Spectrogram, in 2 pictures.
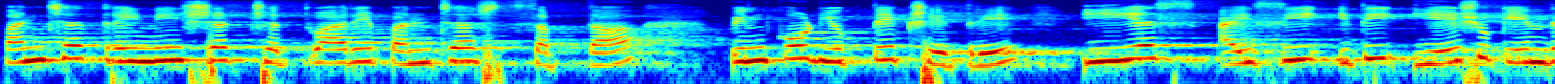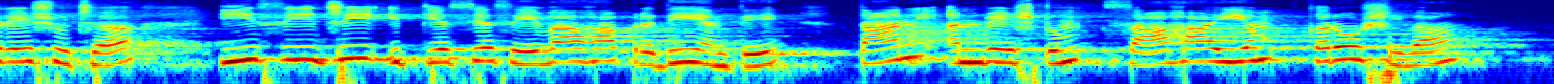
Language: Sanskrit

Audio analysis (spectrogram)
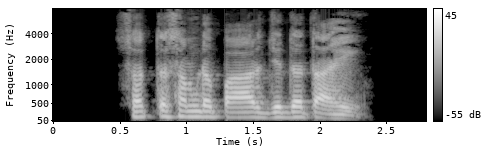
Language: Sindhi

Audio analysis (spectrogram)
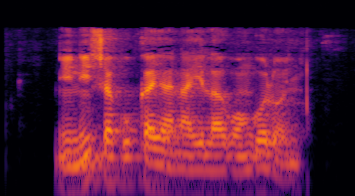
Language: Taita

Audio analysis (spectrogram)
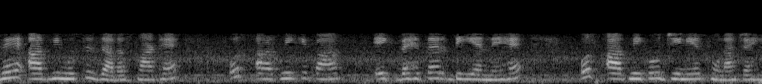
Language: Hindi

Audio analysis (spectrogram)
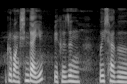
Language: Bodo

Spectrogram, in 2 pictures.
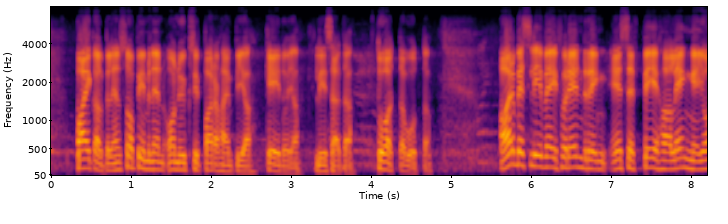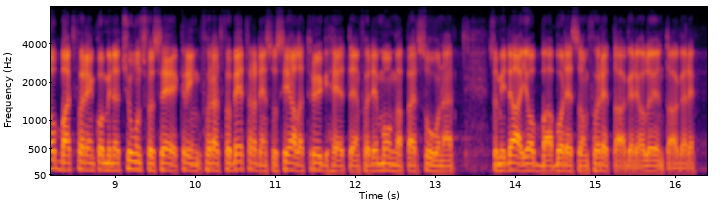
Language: Finnish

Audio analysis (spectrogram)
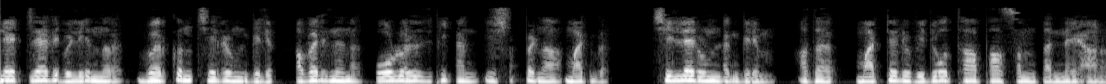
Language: Malayalam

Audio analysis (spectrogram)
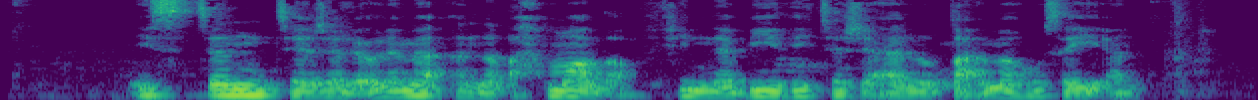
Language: Arabic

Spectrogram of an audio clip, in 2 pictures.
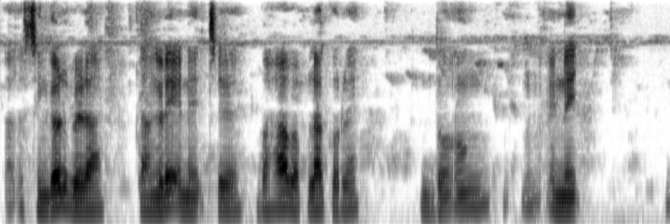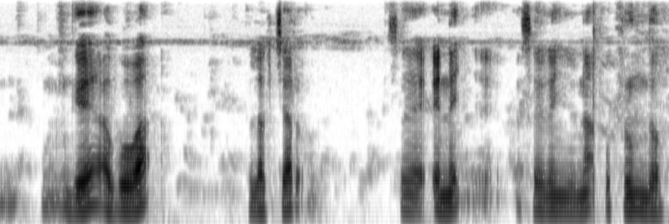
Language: Santali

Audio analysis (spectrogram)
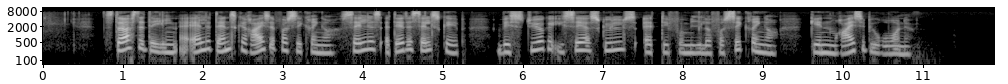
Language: Danish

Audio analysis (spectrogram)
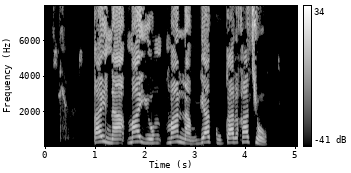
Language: Yauyos Quechua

